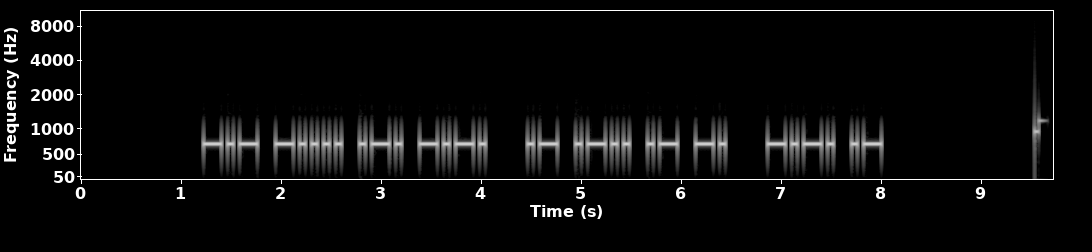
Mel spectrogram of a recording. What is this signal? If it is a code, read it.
Morse code, heard as a keyed tone, about 21 wpm, 700 Hz. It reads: K6RC ALAN CA
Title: K1USN SST QSO Practice - 20wpm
